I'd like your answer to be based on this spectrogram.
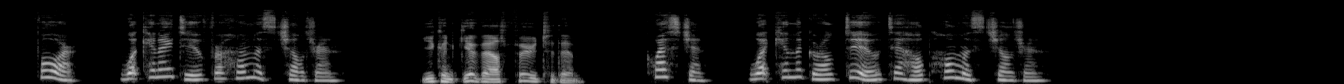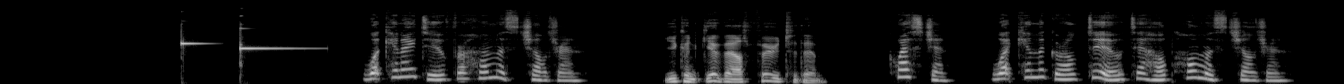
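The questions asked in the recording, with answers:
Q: What can the girl do to help homeless children?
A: Give out food to them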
